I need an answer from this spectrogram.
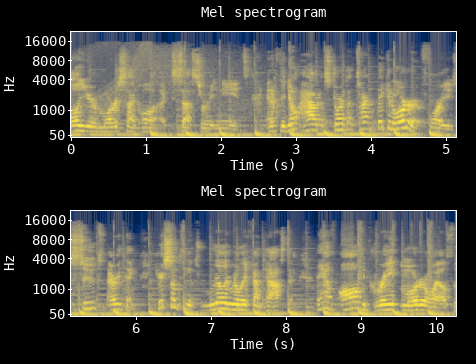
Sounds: Music, Speech

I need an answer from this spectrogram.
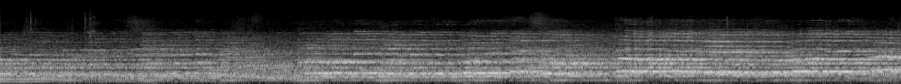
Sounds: Music, Female singing

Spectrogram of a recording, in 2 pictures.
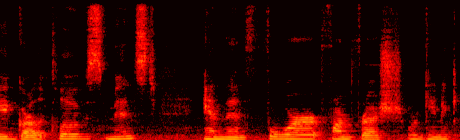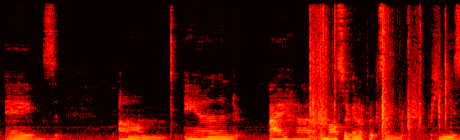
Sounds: Speech

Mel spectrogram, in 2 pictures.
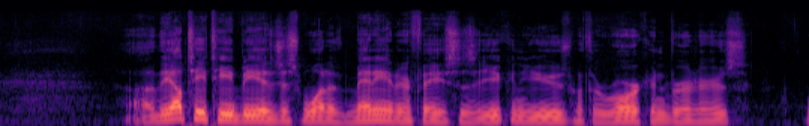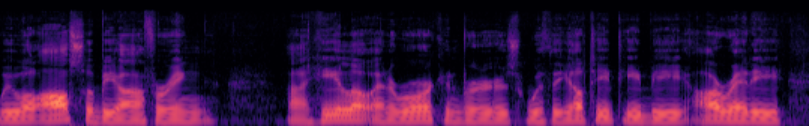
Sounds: Speech

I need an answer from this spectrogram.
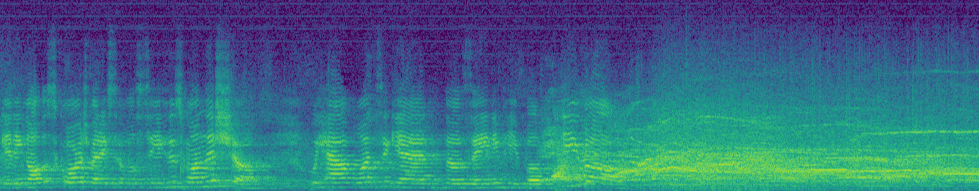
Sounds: Speech

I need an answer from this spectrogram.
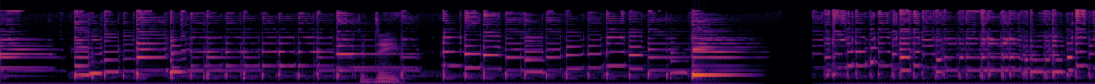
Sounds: playing mandolin

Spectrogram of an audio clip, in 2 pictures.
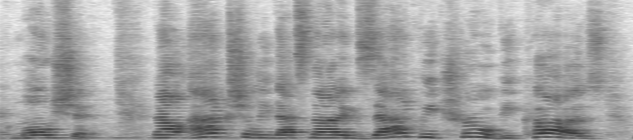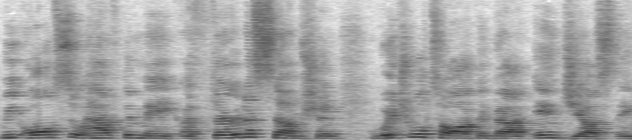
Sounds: Speech

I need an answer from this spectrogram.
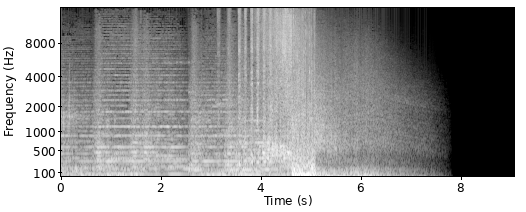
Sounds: Music

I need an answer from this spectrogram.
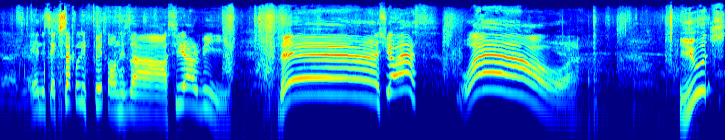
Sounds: Speech

